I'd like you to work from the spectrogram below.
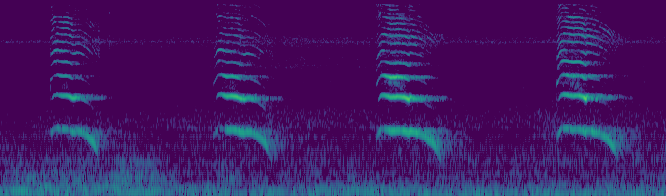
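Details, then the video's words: Kitten meowing at Taman Asuhan Residential Complex: four high, bright meows, each sliding downward with rich harmonics, repeated roughly every one and a half to two seconds over a low steady background hum. "Kitten MEOWING"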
